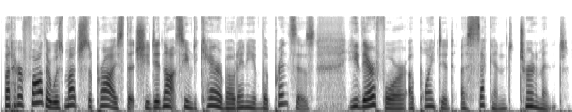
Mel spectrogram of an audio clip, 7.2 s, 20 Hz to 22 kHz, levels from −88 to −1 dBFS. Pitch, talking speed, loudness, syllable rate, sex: 210 Hz, 200 wpm, -19 LUFS, 5.8 syllables/s, female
